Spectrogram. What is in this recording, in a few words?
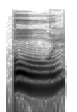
"pul", Spanish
